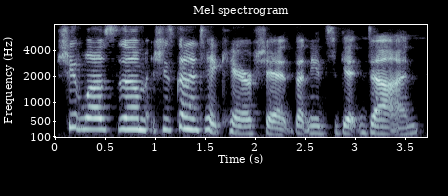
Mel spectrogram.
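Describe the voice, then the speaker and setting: A woman's voice: mid-range voice, animated, normal speed, pushed and bright. A woman chatting casually as a co-host, retelling a comic in slangy style and quoting the characters with animation. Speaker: co-host of a comic book review show. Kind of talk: casual chat, recapping a comic.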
